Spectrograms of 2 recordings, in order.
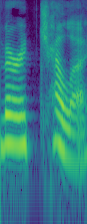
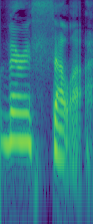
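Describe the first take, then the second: First: The c is said as a hard k sound. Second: The c is said as a soft sound. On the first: The speaker calls it right. "it is pronounced varicella" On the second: The speaker calls it wrong. "not varicella. There is no soft C in Latin pronunciation"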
